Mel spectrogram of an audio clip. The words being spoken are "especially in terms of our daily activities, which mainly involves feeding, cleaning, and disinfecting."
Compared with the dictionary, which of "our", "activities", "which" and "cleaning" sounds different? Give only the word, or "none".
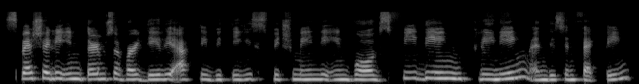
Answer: activities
